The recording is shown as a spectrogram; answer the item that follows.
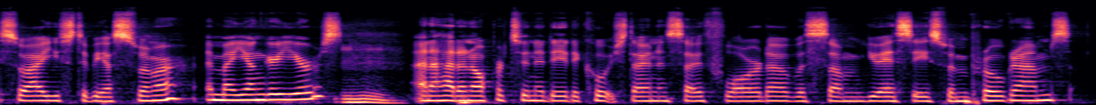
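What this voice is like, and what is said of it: Slight Scottish accent. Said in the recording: “I have a wee bit of an accent, right? Just a wee bit. ... Just a little bit. ... I was actually born in Scotland”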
